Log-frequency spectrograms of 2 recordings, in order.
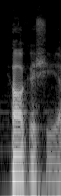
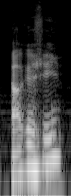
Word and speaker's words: Kakashi: I like it it'll be kind of like kakushi eyes kakushi Kakashi from Naruto oh Kakashi I like pronunciation what H that's jarah oh he's right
